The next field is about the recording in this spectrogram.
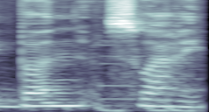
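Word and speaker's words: bonsoir: I I say bonare. Bonare. You could also say bonar, but it's it sounds nicer to say bunare.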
